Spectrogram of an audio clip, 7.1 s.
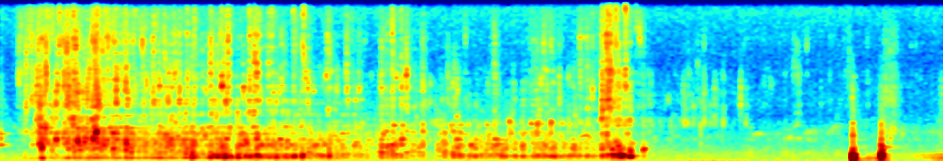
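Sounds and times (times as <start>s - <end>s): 
hot water pouring into a container: 0.0s - 4.9s.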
